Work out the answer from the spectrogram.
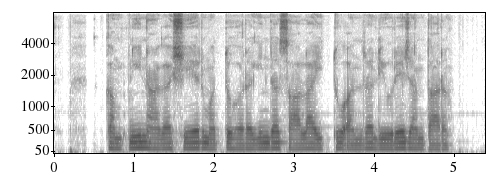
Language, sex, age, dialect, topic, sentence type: Kannada, male, 18-24, Northeastern, banking, statement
